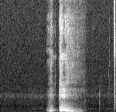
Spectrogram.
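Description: A man clearing his throat about a second in: a short rasp, then a throaty sound falling in pitch.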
